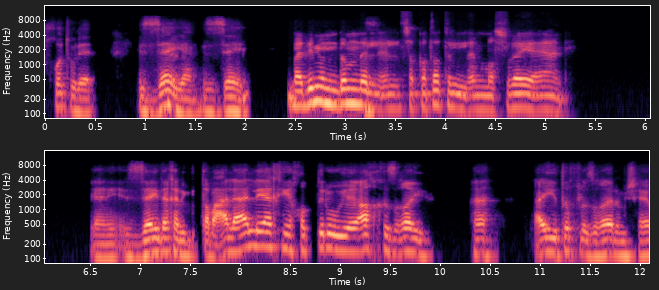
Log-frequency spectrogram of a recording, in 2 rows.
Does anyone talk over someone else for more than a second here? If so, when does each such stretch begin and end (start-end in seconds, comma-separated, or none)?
none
